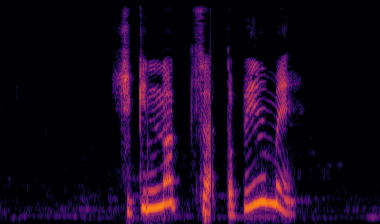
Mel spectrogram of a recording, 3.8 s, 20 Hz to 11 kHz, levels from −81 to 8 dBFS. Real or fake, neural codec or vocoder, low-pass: real; none; 9.9 kHz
